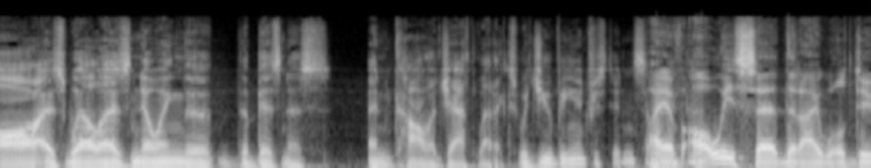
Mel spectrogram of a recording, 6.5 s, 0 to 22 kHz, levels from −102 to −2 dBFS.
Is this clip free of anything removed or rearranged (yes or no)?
yes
